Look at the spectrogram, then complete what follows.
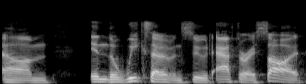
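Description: A man's voice: fairly low pitch, moderate pace, fairly bright tone, dry recording, dull audio. A man giving his view as a podcast panelist in a casual, hesitant, conversational way. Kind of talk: casual TV show discussion.

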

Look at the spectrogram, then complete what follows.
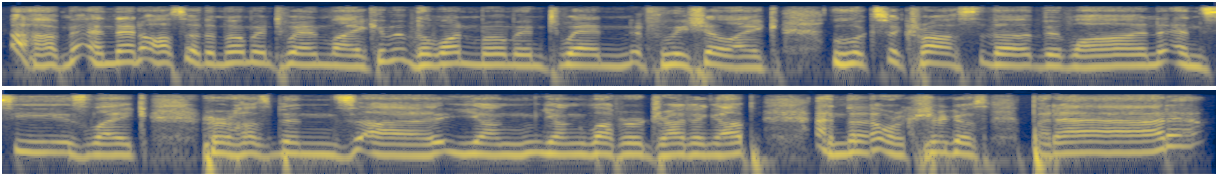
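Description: Higher-voiced man, dull dry recording. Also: steady tone, moderate pace, few pauses, dry recording. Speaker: podcast panelist. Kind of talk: casual film and music discussion. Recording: dull, muffled close microphone.

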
